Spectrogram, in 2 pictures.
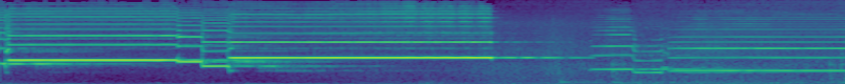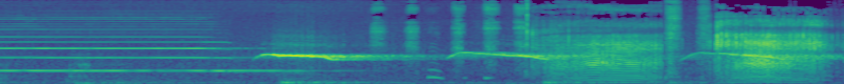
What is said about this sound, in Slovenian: Na otoku ptičev je tiho igral na svojo piščalko.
